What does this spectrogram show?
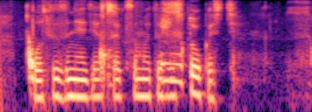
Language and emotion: Russian, neutral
